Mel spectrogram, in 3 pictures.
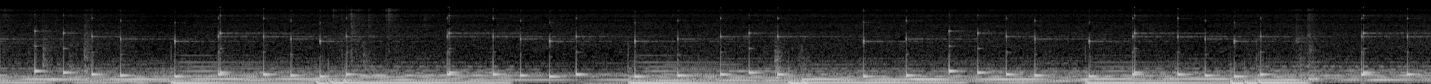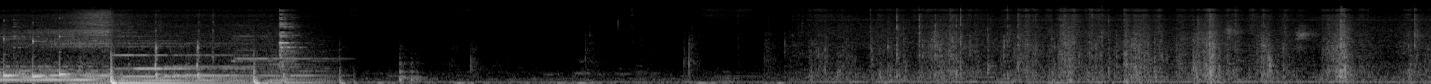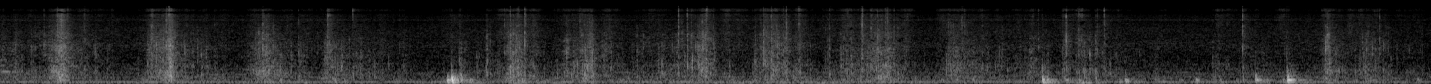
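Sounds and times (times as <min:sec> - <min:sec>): paper bags crinkling: 0:22.1 - 0:39.8, 0:41.7 - 0:42.9.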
